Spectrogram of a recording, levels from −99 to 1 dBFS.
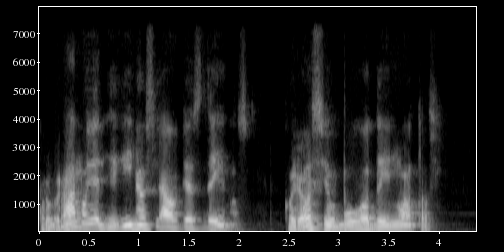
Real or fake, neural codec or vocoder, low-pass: fake; codec, 44.1 kHz, 2.6 kbps, SNAC; 7.2 kHz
